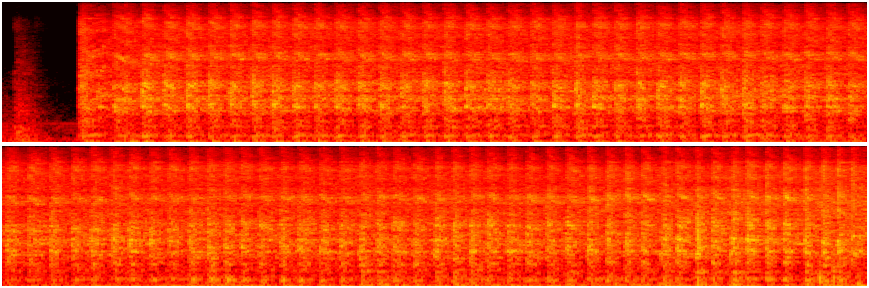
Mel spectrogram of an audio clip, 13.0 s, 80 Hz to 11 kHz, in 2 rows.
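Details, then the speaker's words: 1995 Jeep Wrangler YJ, first start in years after a bad fuel pump and rotten gasoline, now with a new fuel pump module and a Flowmaster-style high-flow muffler: it cranks briefly, catches at once and settles into a smooth, even beat. Healthy engine, no knocks or misses. "yeah give it hell oh listen to that smoothness [Applause] it's alive"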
